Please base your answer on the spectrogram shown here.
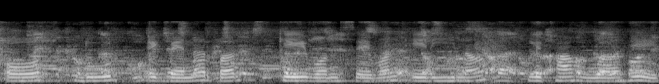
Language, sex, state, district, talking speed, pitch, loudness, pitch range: Hindi, female, Madhya Pradesh, Dhar, 110 wpm, 170 Hz, -17 LUFS, 160-175 Hz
